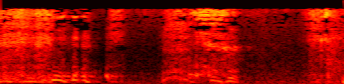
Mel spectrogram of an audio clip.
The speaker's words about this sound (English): I love how you clear your throat as if it's my fault.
